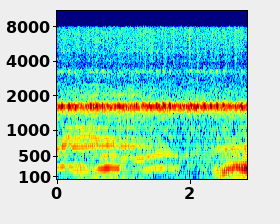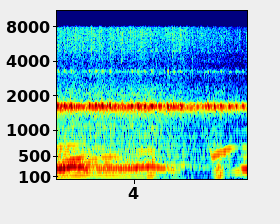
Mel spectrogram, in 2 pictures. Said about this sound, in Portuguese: Esse barulho contínuo é o coro dos peixes. Lá no fundo, se você prestar atenção, você vai ouvir o canto langoroso da baleia jubarte.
